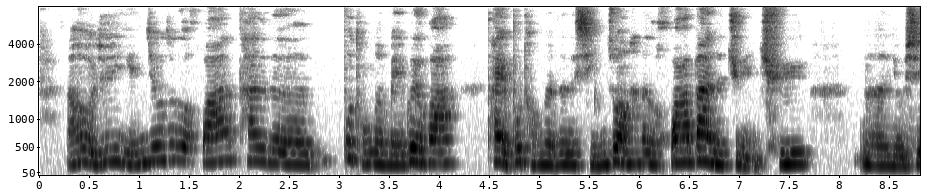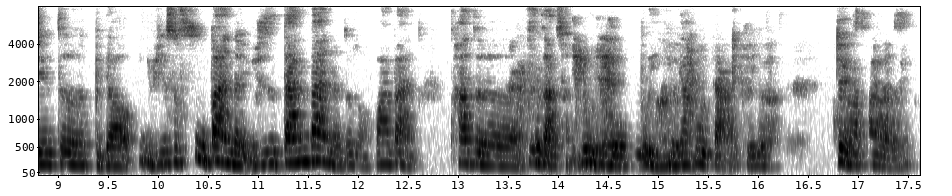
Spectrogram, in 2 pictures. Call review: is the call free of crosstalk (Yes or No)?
No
